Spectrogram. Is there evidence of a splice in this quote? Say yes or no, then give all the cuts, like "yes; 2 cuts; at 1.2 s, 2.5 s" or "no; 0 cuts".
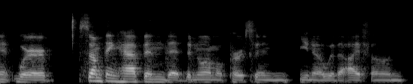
no; 0 cuts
